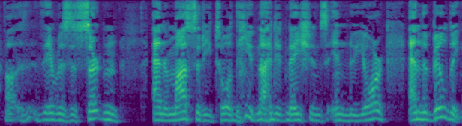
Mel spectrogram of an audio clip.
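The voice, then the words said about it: New York accent. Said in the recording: “as a New Yorker, as you can easily tell by my accent”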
